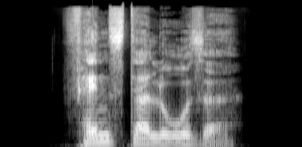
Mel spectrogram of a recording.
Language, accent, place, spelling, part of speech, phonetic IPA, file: German, Germany, Berlin, fensterlose, adjective, [ˈfɛnstɐloːzə], De-fensterlose.ogg
- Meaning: inflection of fensterlos: 1. strong/mixed nominative/accusative feminine singular 2. strong nominative/accusative plural 3. weak nominative all-gender singular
